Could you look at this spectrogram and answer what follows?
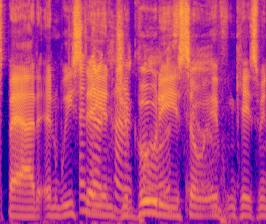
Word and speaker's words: Djibouti: named DJ Booty's house that was not it's Djibouti Djibouti is the most fun name of all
